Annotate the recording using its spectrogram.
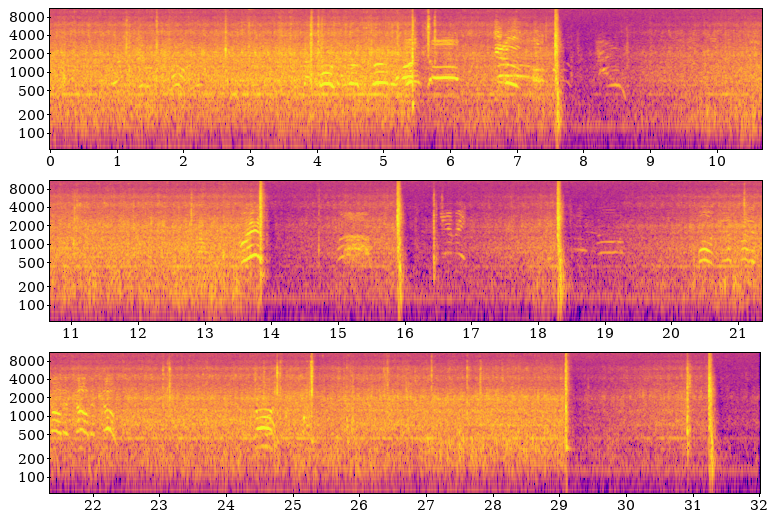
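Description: Military Humvee engine running steadily, with men's voices over it at times. The sound breaks off abruptly with a click several times.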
